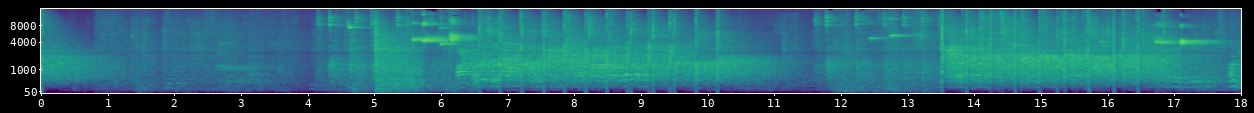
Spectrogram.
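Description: Table tennis ball clicking sharply off the paddles and the table in rallies, the clicks coming in quick runs. Over long stretches it is covered by loud, mixed voices and crowd noise.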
